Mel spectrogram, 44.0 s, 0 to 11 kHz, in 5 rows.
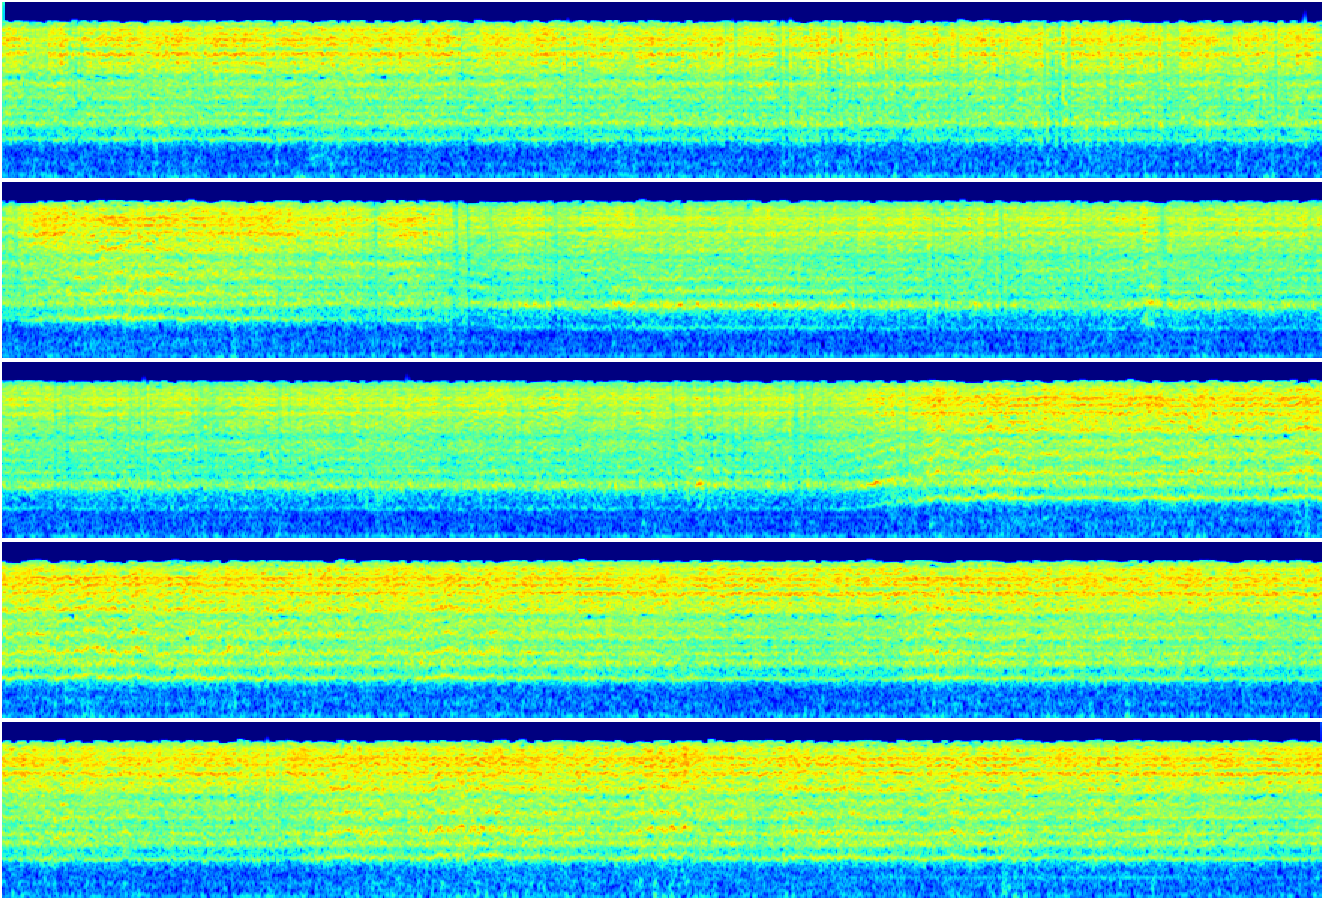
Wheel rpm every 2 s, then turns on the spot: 160, 160, 160, 160, 160, 160, 120, 120, 110, 120, 120, 120, 160, 160, 160, 160, 160, 160, 160, 160, 160, 160.
none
